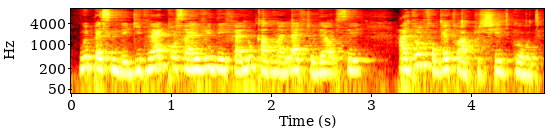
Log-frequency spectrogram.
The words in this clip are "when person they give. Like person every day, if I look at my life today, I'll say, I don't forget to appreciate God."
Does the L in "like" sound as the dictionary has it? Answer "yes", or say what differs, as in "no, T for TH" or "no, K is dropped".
no, N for L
